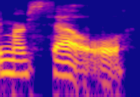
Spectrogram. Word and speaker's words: Marcel: long sentence oh also i'll note this name we pronounce as if it is French so we say Marcel so different irregular pronunciation alright so this sentence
